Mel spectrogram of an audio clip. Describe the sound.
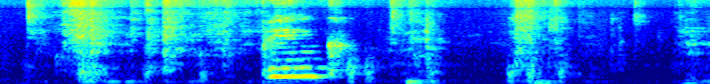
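Utensil clinking and scraping against a pot while a stew is stirred, a few brief clatters heard amid people talking.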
